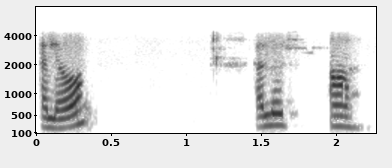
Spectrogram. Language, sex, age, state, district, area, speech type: Kannada, female, 18-30, Karnataka, Hassan, rural, conversation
